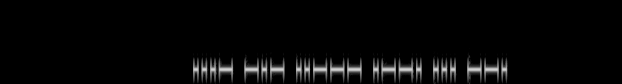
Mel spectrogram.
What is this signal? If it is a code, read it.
Morse code, heard as a keyed tone, about 28 wpm, 700 Hz. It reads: VK2PSG
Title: DXCC-100 Call Signs - 6 Characters - Repeated 2x - 28wpm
